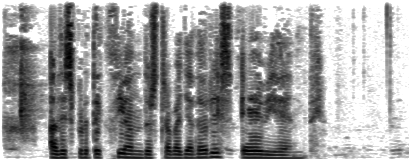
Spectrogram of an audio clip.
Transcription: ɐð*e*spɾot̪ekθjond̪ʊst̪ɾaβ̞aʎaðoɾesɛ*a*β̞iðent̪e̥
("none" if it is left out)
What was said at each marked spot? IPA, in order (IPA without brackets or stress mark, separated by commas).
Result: e, e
